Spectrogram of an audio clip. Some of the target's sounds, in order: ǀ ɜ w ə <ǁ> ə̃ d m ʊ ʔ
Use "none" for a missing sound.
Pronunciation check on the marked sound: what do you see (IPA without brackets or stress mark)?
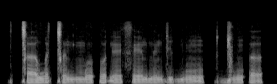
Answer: ǀ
